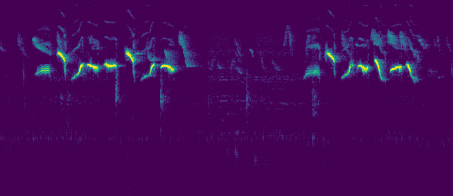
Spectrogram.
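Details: Oriental magpie-robin song, the Indonesian kacer, a popular black-and-white songbird: two bursts of rapid, sweet whistled and warbled notes with quick pitch slides, separated by a soft twittering pause.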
